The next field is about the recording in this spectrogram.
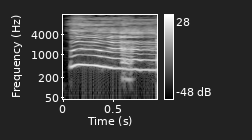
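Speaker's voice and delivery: put-on high, wordless kid's bawl; mock crying wail. Randy sent off to school, mock crying. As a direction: wail like a little kid bursting into tears. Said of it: "starts fucking crying".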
